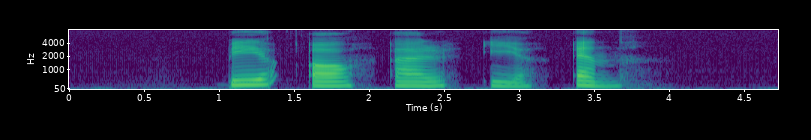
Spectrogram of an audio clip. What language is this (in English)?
Swedish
